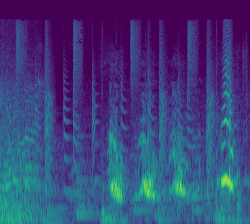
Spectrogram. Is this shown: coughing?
no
